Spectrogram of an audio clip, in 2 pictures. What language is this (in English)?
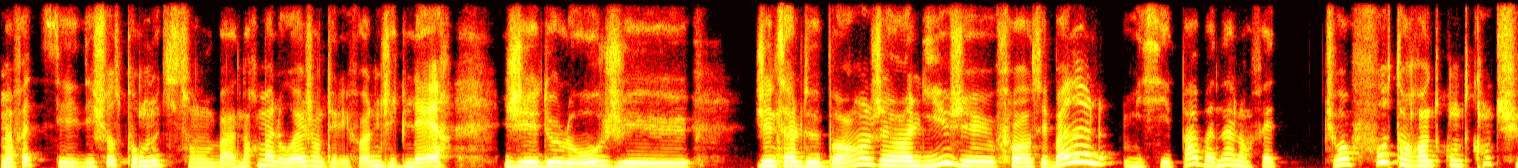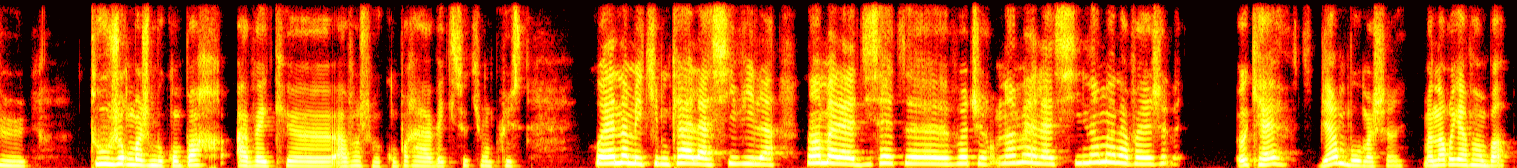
French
